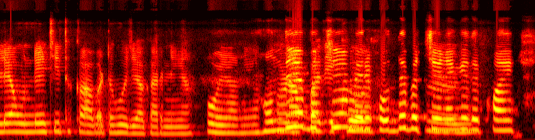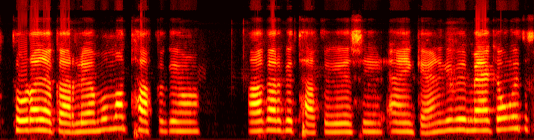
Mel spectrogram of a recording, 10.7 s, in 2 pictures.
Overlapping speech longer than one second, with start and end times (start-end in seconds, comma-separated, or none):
2.8-4.7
